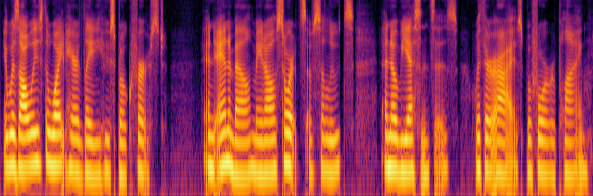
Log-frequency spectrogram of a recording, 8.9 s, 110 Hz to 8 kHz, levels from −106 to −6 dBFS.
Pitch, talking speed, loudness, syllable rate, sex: 190 Hz, 160 wpm, -19 LUFS, 5.2 syllables/s, female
